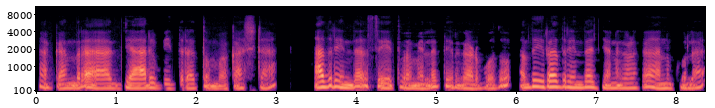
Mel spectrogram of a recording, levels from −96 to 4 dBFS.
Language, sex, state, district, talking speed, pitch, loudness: Kannada, female, Karnataka, Chamarajanagar, 95 wpm, 205 Hz, -23 LUFS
